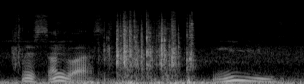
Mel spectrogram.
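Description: Plastic sunglasses clatter as a hand sorts through them.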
